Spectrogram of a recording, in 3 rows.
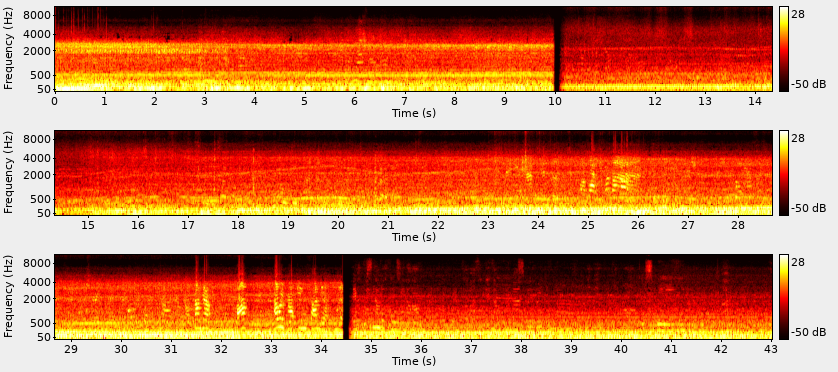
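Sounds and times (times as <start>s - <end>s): bus engine and road noise: 0.0s - 43.0s
scattered voices: 1.2s - 7.7s, 15.8s - 43.0s.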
